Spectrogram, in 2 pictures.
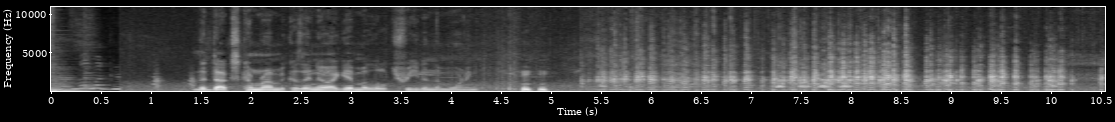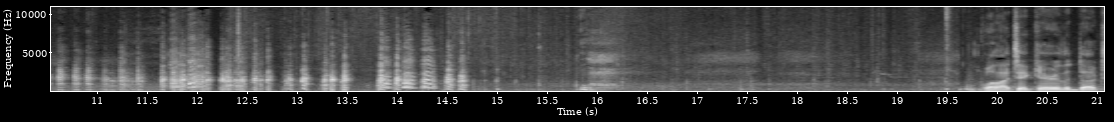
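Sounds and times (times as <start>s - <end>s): ducks quacking: 0.9s - 1.7s, 5.2s - 19.6s
goose honking: 5.3s - 15.5s.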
